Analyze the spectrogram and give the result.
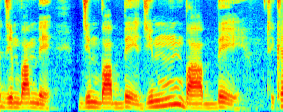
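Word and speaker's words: Zimbabwe: जो है जिंबाब्वे जिंबाब्वे जिंबाब्वे ठीक है इसका उच्चारण सही कीजिएगा जिंबाब्वे जिंबाब्वे नहीं जिंबाब्वे तो ये हो गया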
